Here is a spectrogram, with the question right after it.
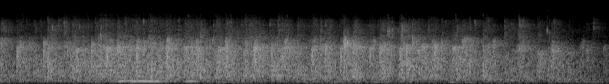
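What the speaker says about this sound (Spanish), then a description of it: "Yo desde luego me sumo a estos aplausos tan merecidos" Steady, dense applause from a large audience, sustained at an even level throughout and gradually easing toward the end.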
